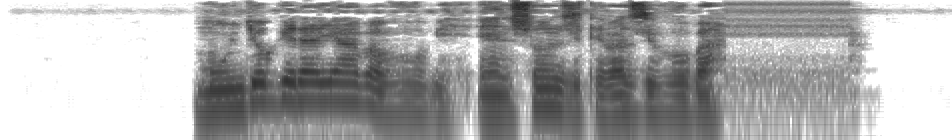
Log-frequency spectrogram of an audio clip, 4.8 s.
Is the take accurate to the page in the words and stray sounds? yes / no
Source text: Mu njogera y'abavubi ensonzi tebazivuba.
yes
